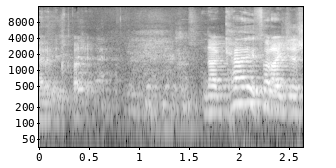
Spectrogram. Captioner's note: audience laughing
